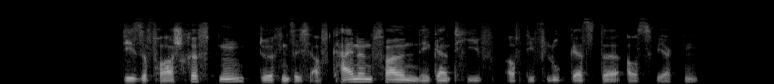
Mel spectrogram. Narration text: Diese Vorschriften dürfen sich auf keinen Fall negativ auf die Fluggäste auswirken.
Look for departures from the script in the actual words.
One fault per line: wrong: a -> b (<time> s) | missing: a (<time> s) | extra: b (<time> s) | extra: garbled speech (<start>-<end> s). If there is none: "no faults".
no faults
